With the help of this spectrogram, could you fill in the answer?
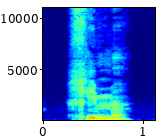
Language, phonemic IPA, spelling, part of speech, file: French, /ʁim/, rimes, noun / verb, LL-Q150 (fra)-rimes.wav
- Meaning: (noun) plural of rime; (verb) second-person singular present indicative/subjunctive of rimer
